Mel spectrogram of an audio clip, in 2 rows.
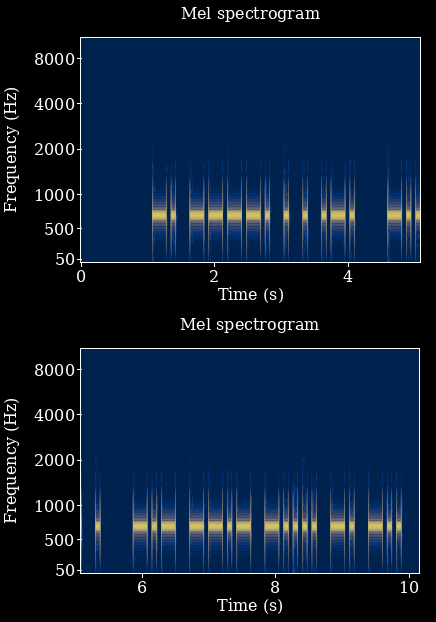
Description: Morse code, heard as a keyed tone, about 17 wpm, 700 Hz. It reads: N9EER DE KQ6ND
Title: USA Callsign DE Callsign - 5 Characters - 17wpm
